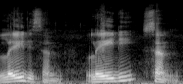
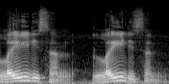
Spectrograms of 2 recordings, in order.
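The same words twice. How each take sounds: The two takes are said the same way.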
